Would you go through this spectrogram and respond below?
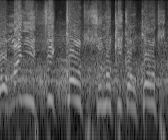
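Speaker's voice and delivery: high burst of excitement; excited. Real, not acted. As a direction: jump up at the big counter. Commentator reacts to counter.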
